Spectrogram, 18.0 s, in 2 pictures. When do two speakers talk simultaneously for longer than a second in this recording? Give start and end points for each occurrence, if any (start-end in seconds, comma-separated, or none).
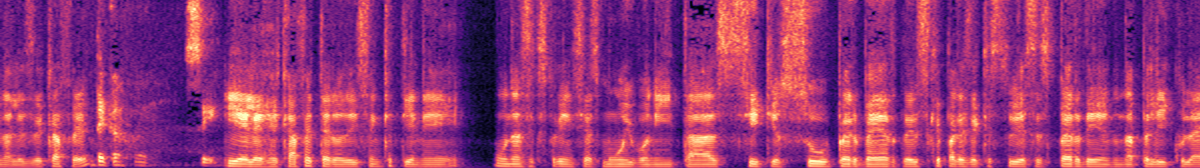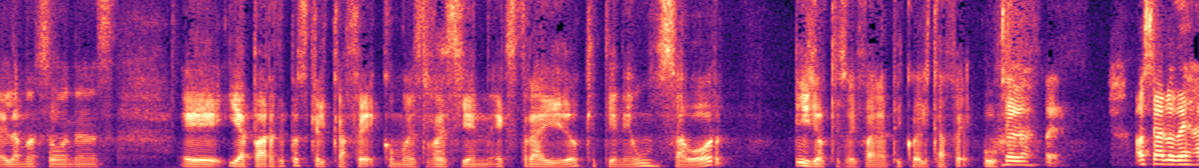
none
